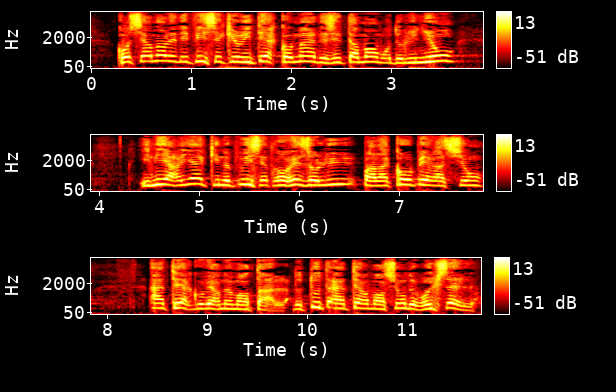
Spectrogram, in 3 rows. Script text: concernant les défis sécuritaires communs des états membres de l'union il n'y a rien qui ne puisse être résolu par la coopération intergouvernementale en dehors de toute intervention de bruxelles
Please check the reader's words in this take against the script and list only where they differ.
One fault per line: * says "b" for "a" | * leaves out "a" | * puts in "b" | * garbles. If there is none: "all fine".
* leaves out "en dehors"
